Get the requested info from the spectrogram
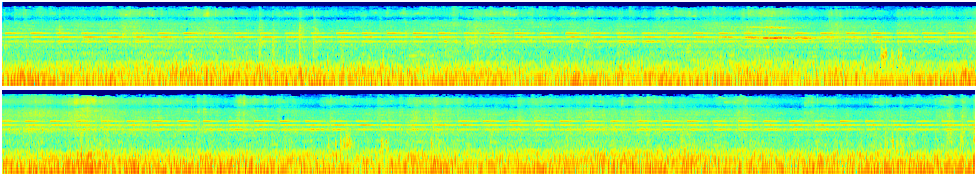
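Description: Double-stack intermodal container cars rolling past over a grade crossing, with a steady heavy rumble and clatter of wheels on rail. A grade-crossing bell rings steadily over it.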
